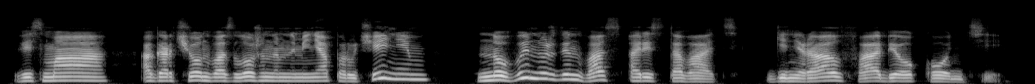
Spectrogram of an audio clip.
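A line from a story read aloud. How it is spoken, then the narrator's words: Drunken voice. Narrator (Russian): сказал пьяным голосом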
